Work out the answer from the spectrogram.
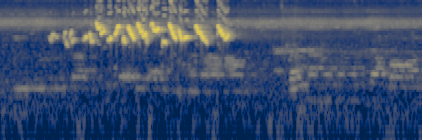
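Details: Common iora singing as a training master: a fast series of sharp, high chirps lasting about a second and a half, followed by soft low twittering and background calls under a steady hiss.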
